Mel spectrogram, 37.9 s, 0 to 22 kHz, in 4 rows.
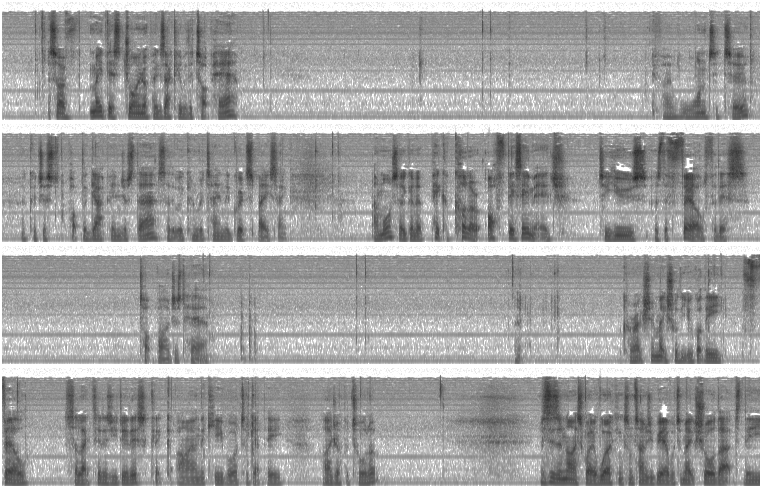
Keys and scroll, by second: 5.2 a, 8.7 shift+Down, 13.4 v, 25.8 super+z, 31.6 i.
